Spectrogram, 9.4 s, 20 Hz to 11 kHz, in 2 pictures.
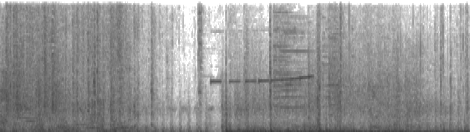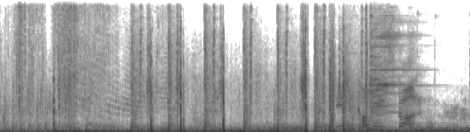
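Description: Frag grenade blast in Call of Duty Black Ops 6, a loud booming burst amid dense gunfire and explosions, with chatter and game voice lines running throughout.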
